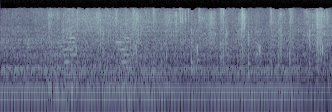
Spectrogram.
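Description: A motorboat engine starts and drones steadily and loudly as the boat speeds off toward the river, a low, even hum with a rough, rattling edge that holds without pause throughout.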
